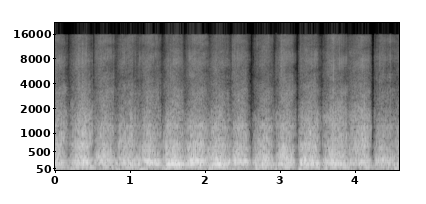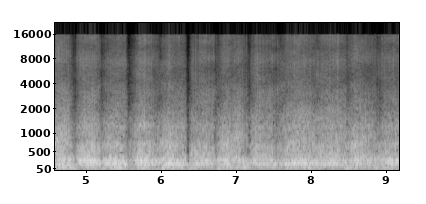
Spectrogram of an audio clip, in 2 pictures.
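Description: Long blue-painted nails on both hands scratch a round black foam windscreen covering the head of a Blue Yeti microphone. Fast, rhythmic scratching strokes, about three per second, make a dense, steady, fairly loud rustle that sits mostly in the low-mid range with little high end.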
